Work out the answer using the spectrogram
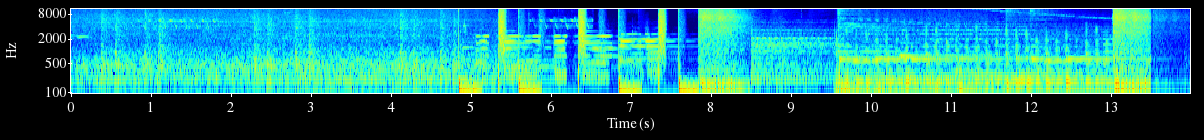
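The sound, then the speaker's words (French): A regional TER train pulls slowly into a station with heavy rolling rail noise. A burst of sharp clanks and knocks sounds midway, followed by a loud, steady grinding drone. “Le bruit du train couvre celui de ses pas.”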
